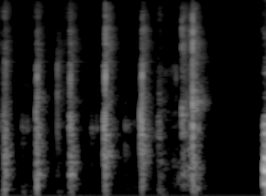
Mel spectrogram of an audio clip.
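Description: A deck of tarot cards being shuffled by hand: a quick run of light card clicks and slaps, about five or six a second.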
